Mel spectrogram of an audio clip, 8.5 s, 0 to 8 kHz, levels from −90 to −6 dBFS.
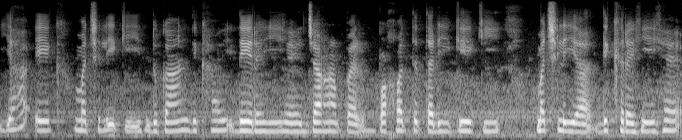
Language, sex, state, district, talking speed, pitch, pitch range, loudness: Hindi, female, Bihar, Supaul, 125 wpm, 195 Hz, 185-205 Hz, -19 LUFS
